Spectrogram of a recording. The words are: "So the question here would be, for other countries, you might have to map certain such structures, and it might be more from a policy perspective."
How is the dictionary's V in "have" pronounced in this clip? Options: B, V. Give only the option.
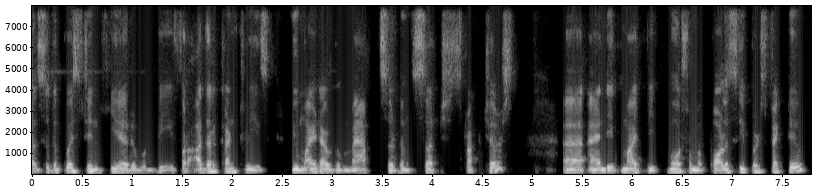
B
